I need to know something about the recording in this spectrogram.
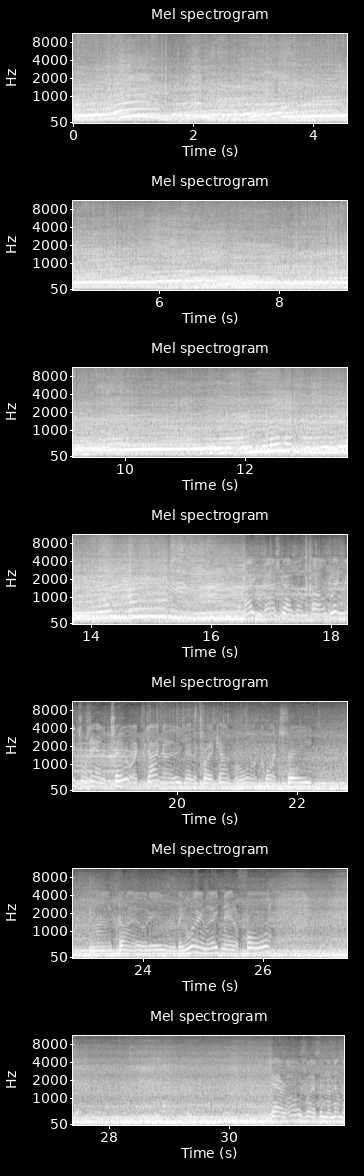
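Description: A pack of small dirt-track race cars running around the speedway on the rolling laps before a race start, their engines revving and rising and falling in pitch as they pass, loud for the first half. Just past halfway the engines become quieter and steadier, with a voice over them for a while.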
